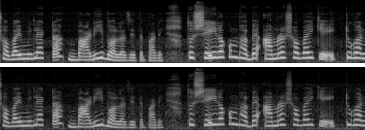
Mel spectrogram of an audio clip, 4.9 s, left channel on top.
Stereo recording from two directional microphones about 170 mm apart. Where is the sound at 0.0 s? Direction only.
30° left (ahead or behind).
